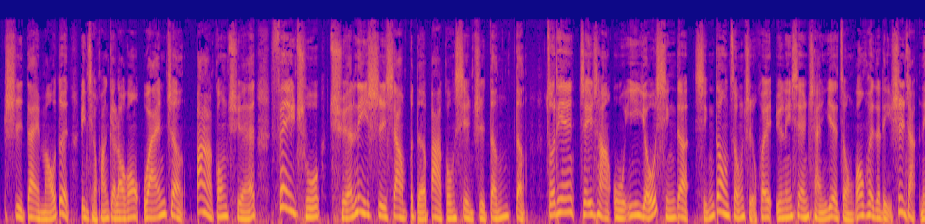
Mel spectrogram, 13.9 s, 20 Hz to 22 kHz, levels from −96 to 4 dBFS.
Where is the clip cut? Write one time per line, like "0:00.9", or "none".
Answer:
0:01.2
0:07.3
